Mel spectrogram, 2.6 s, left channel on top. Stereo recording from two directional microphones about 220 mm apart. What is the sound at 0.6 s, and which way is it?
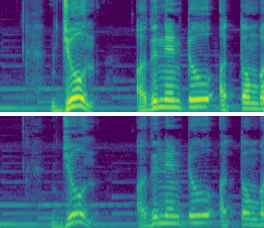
Speech, 45° left (ahead or behind).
